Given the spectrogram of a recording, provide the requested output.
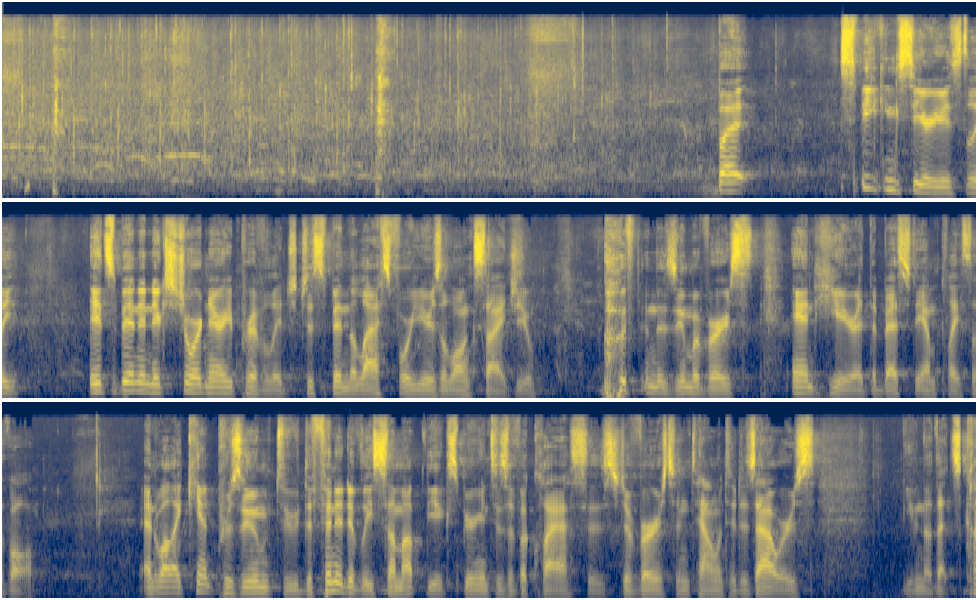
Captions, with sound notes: (students cheering) But speaking seriously, it's been an extraordinary privilege to spend the last four years alongside you both in the Zoomaverse and here at the best damn place of all. And while I can't presume to definitively sum up the experiences of a class as diverse and talented as ours,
